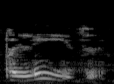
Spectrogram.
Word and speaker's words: please: 首先的第一个单词 please，请。我们要注意的是这里边的一个呃长音一的音一 please。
